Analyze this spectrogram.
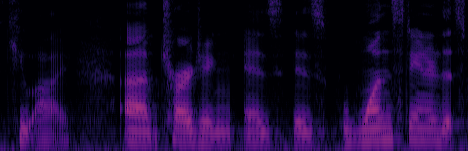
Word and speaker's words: Qi: Inductive charging I think it's pronounced qi, it's qi.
